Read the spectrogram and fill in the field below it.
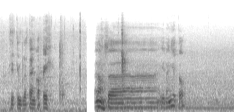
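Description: A middle-aged man talks casually close by.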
